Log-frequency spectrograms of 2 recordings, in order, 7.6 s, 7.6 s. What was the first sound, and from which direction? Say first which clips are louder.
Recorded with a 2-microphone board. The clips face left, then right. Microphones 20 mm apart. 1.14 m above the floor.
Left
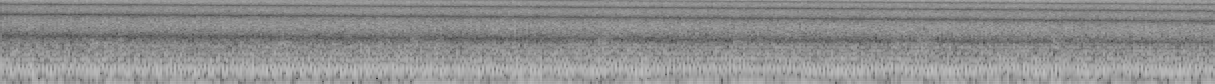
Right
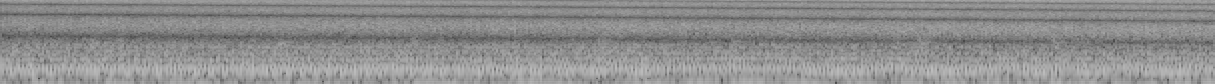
A drone: even; centre (ahead or behind).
